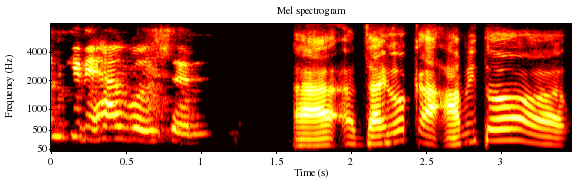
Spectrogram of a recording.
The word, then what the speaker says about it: ت: প্রথমে যে অক্ষর শিখেছিলাম সে অক্ষর ছিল এই তিনটি অক্ষর আপনারা এখন স্ক্রিনে কিন্তু দেখতে পাচ্ছেন ঠিক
